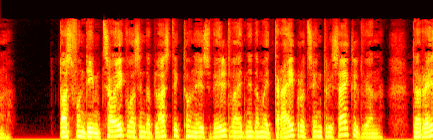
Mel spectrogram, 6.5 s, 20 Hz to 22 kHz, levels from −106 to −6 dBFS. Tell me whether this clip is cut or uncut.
uncut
